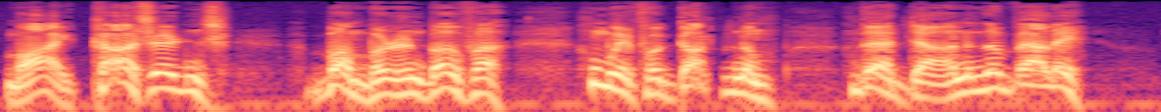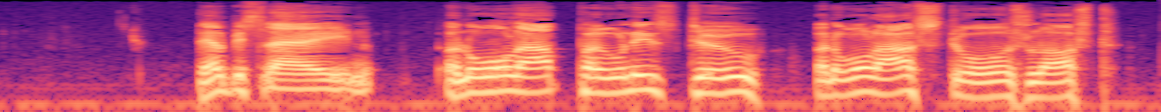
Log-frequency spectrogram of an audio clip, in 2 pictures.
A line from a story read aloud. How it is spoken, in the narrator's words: moaned the others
